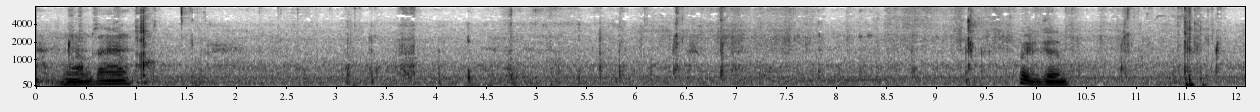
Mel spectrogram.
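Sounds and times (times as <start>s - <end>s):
person chewing food: 0.2s - 12.0s
small mouth clicks and smacks: 1.0s - 3.4s.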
